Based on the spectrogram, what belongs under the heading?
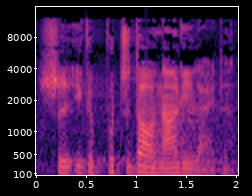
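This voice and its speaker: A man giving an animated church lecture on scripture, often leaping up in pitch for emphasis. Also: moderate pace, a little hiss or hum. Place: church hall. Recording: reverberant church hall.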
